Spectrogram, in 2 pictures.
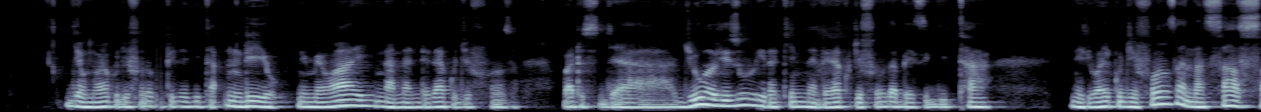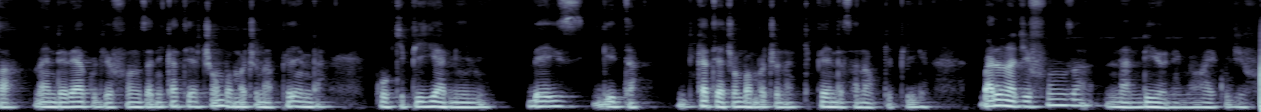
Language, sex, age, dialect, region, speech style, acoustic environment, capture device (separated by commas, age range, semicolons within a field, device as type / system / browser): Swahili, male, 25-34, Tanzania - Dar es Salaam, Tanzania, happy, nature, mobile / Linux / Chrome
